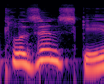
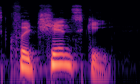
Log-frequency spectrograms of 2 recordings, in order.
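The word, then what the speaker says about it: Kleczynski: Andrew says, if you want to be technical about it, the true Polish pronunciation is Klaczynski.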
